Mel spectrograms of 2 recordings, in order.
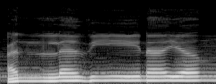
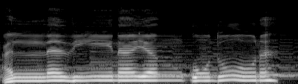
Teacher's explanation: Jadi selain mensamarkan bunyinya didengungkan juga ya dengungannya itu ditahan.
